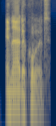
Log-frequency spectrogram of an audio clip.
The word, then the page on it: inadequate: British English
